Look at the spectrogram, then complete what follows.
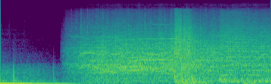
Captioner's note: cheering and applause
